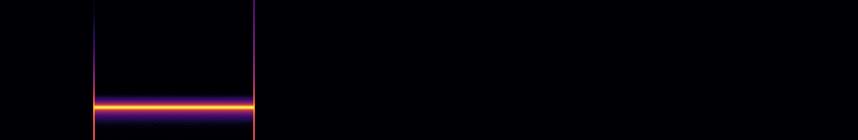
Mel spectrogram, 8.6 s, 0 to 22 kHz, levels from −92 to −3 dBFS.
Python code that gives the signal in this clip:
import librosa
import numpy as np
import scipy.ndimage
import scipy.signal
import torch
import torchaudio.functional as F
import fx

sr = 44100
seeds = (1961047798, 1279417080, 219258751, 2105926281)

y = 10.0 ** (-8.0 / 20.0) * np.sin(2.0 * np.pi * (881.0 * (np.arange(round(1.6 * sr)) / sr)))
